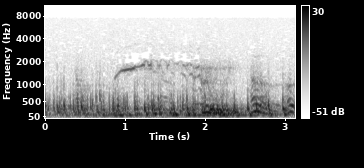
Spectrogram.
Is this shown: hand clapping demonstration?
no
